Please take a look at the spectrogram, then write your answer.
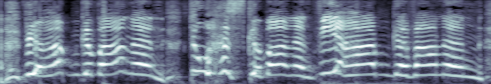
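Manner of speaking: very high, loud cheering; excited shouting. A narrator's reading. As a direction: shout it out in triumph. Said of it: "rief Ron".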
